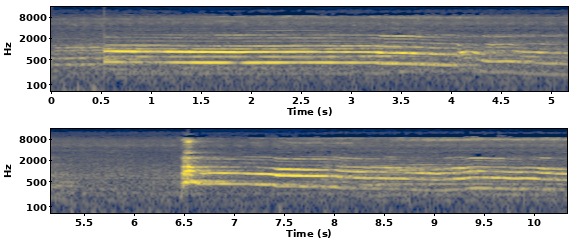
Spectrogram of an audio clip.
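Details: Dogs howling during the call to prayer: long, sustained tonal howls that slowly fall in pitch, a pause, then a fresh howl starting abruptly and wavering on, with overlapping voices.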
